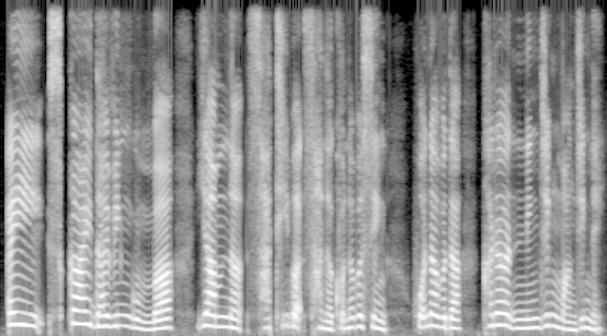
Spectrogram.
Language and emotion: Manipuri, fearful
